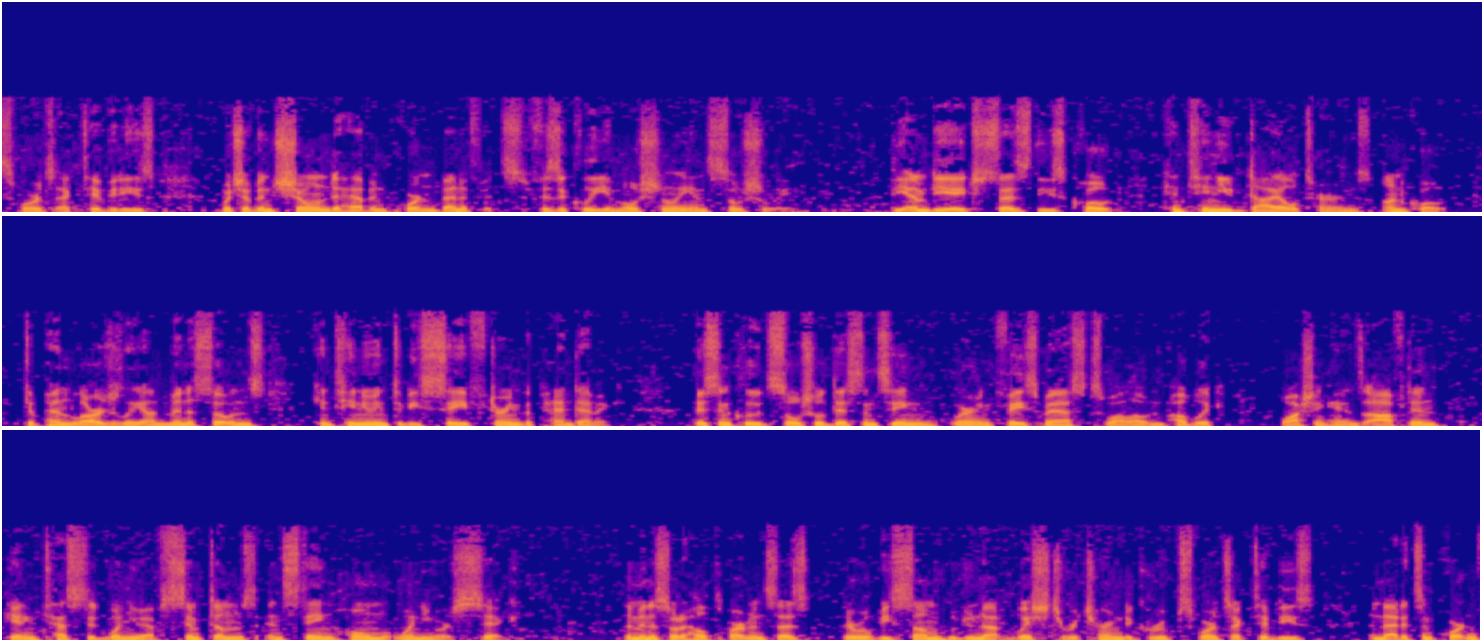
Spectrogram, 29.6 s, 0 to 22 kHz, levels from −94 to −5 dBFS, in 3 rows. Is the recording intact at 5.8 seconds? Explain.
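No. At 5.8 seconds the speech is affected by overdone noise removal, which runs through the whole clip. The suppressor pulls individual frequency bands down to nothing whenever they come near its noise estimate, taking quiet parts of the voice with them. The background drops and breaks up into twinkling specks. On a spectrogram the gaps show as dark holes with scattered isolated bright dots. Separately, content above 12 kHz is absent, fitting an Opus call path.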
